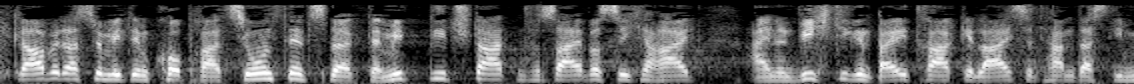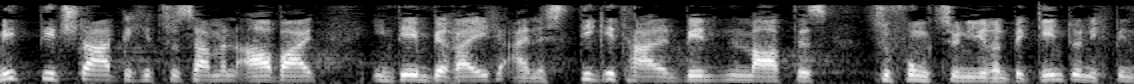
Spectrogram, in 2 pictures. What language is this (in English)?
German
